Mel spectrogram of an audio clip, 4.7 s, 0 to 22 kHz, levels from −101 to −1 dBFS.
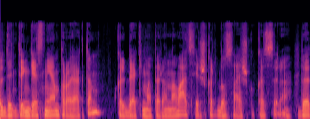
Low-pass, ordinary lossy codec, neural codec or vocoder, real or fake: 10.8 kHz; AAC, 48 kbps; none; real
